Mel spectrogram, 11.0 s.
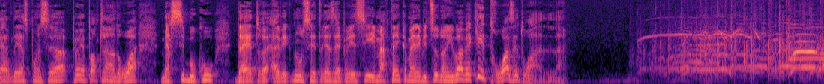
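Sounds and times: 
speech: 0.0s - 7.6s
applause from a small crowd: 8.4s - 10.9s
high cheering and whooping voices from a small crowd: 8.5s - 10.9s.

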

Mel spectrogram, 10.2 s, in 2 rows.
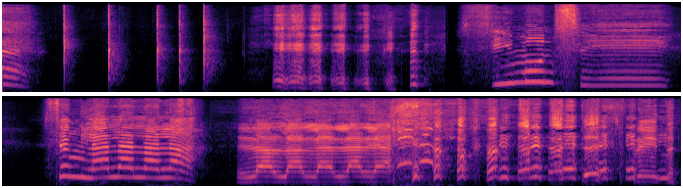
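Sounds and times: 
hands clapping: 0.4s - 1.9s
speech: 2.2s - 10.1s
laughter: 8.0s - 10.1s.

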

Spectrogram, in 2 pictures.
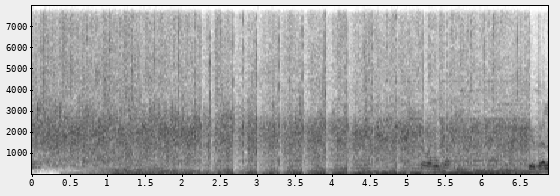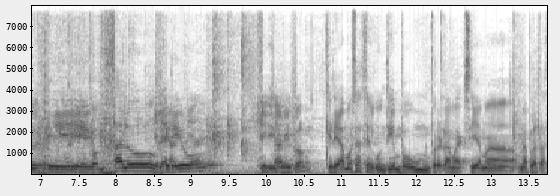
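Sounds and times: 
audience applause: 0.0s - 10.2s
speech: 6.6s - 13.7s.

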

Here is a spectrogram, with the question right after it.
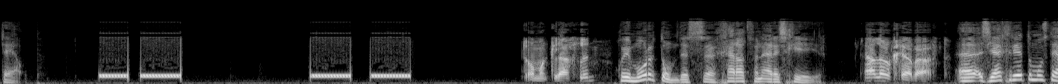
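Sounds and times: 
speech: 0.0s - 0.3s, 5.3s - 10.5s
telephone ringing as a radio presenter calls a guest: 1.0s - 1.8s, 3.1s - 4.2s.

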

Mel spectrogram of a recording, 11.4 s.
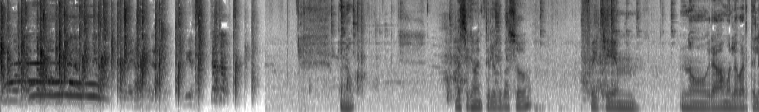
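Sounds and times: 
applause, hands clapping: 0.0s - 4.0s
speech: 6.8s - 8.2s, 8.8s - 11.3s.

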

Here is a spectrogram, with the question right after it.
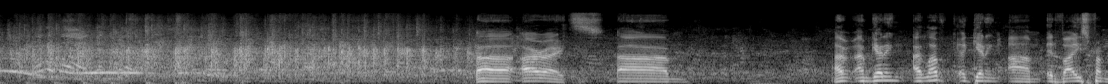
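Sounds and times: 
crowd clapping: 0.0s - 5.5s
speech: 4.8s - 7.0s, 8.3s - 11.0s.

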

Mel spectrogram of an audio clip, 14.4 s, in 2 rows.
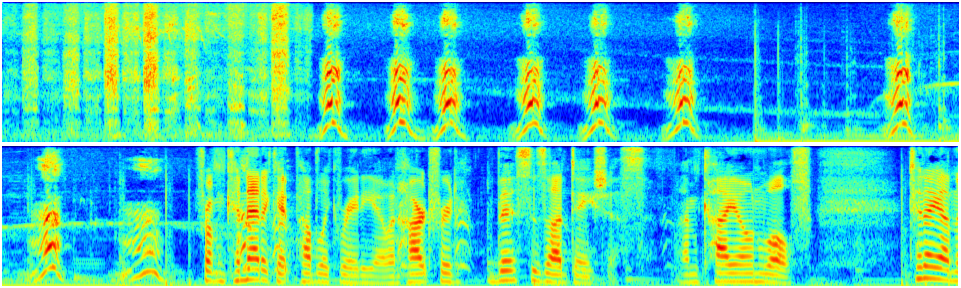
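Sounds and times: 
dog barking loud mid-pitched woofs: 2.4s - 5.3s, 6.6s - 8.4s
low steady hum: 5.0s - 14.3s
speech: 8.7s - 14.3s.

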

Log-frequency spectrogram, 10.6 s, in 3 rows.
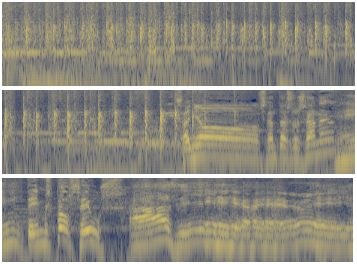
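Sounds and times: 
audience applause: 0.0s - 6.1s
speech: 5.3s - 10.5s.

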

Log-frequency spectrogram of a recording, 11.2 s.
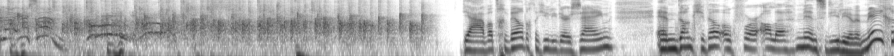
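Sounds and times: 
cheer: 0.0s - 2.9s
audience applause: 0.0s - 5.5s
speech: 5.8s - 11.1s.

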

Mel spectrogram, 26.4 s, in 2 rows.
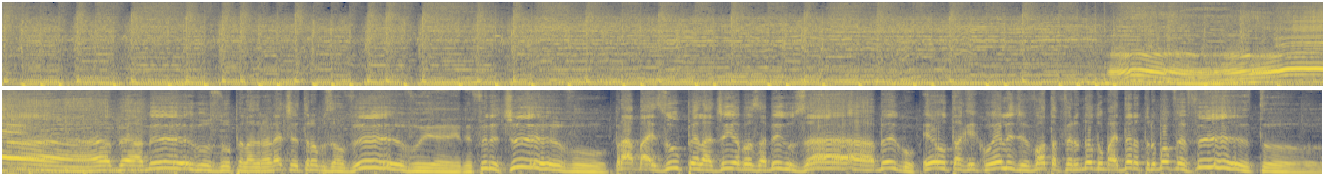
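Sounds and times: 
upbeat music: 0.0s - 26.4s
loud exaggerated moaning voice: 11.0s - 14.5s, 25.8s - 26.4s
speech: 14.4s - 26.4s.

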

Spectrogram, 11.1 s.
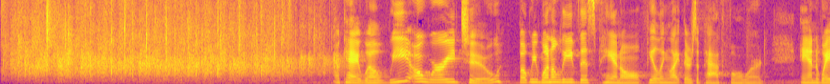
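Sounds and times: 
crowd applauding: 0.0s - 4.8s
speech: 4.4s - 11.0s.

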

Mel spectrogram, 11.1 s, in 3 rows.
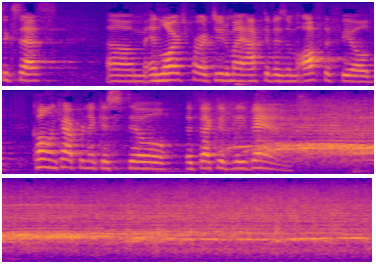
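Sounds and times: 
speech: 0.0s - 6.8s
audience applause: 6.7s - 11.1s.

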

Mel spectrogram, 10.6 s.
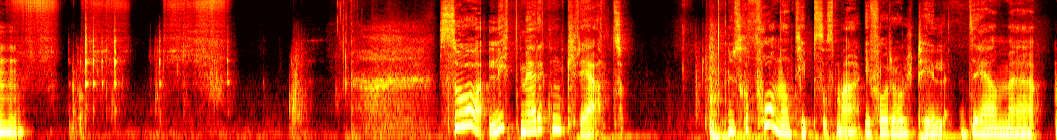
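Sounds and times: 
speech: 0.0s - 0.9s, 4.7s - 6.3s, 7.3s - 10.5s
person slurping sips of lemon water: 0.0s - 2.4s.

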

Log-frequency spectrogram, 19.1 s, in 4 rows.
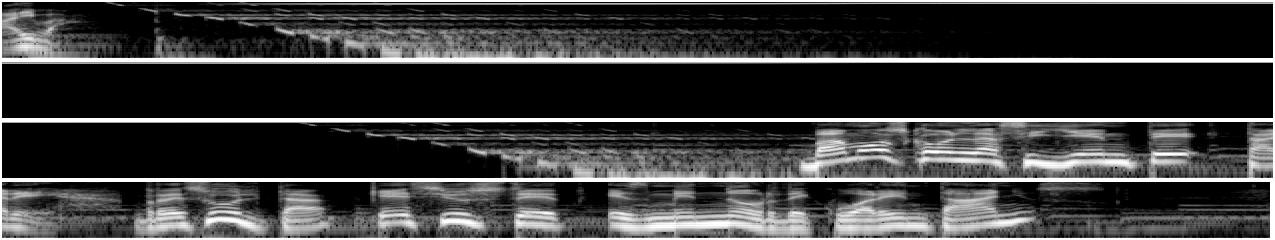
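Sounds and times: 
speech: 0.0s - 0.4s, 12.6s - 18.5s
high-pitched hearing test tone: 0.3s - 12.8s.

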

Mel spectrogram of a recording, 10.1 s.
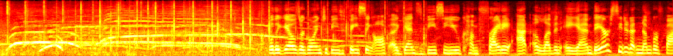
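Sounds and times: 
fans cheering as team bus departs: 0.0s - 6.6s
speech: 4.0s - 10.0s.

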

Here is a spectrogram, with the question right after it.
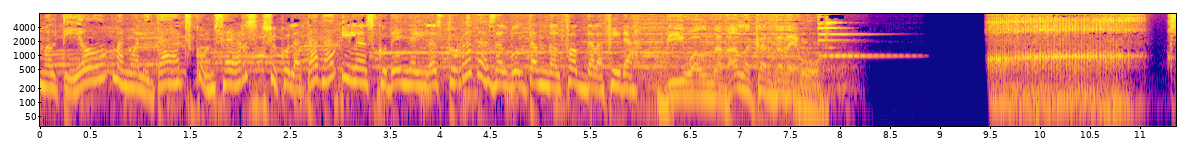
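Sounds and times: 
speech: 0.0s - 8.0s
person snoring while asleep: 9.4s - 11.3s.

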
